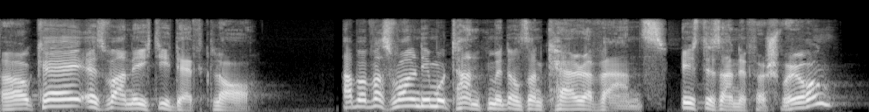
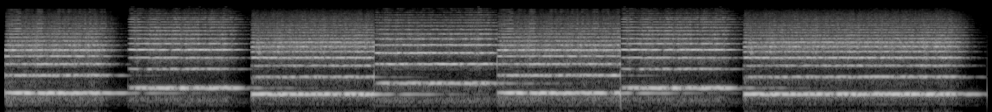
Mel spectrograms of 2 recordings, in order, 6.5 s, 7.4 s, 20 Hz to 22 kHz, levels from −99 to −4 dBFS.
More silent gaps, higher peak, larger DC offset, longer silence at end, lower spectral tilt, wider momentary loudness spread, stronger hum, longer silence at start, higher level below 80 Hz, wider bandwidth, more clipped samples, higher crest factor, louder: neither; first, 0 dBFS vs -18 dBFS; neither; first, 0.25 s vs 0.05 s; first, -3 dB/octave vs 4 dB/octave; first, 6 LU vs 2 LU; neither; about the same, 0 s vs 0.05 s; first, -58 dBFS vs -80 dBFS; second, 11 kHz vs 16 kHz; neither; first, 16 dB vs 10 dB; first, -16 LUFS vs -28 LUFS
